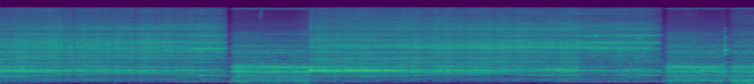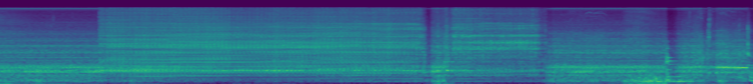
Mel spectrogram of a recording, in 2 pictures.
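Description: A lathe spins a wooden workpiece while a bowl gouge cuts it, giving a loud continuous scraping rasp over the motor's hum in several long passes separated by brief pauses.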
